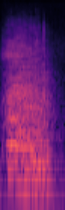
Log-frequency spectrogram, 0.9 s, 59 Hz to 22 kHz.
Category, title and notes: Sound effects > Objects / House appliances
Floorboards creaking, hopefully for use in games, videos, pack of 18.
